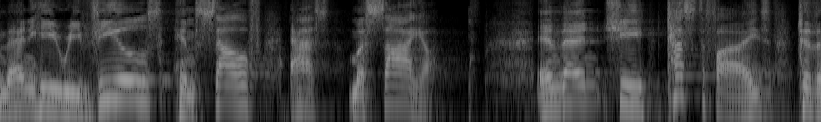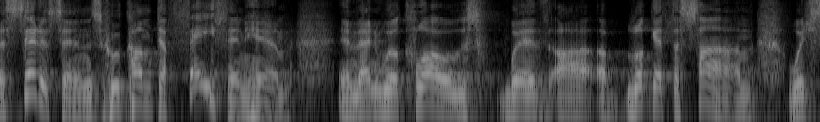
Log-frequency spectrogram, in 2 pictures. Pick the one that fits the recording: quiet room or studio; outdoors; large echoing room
large echoing room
